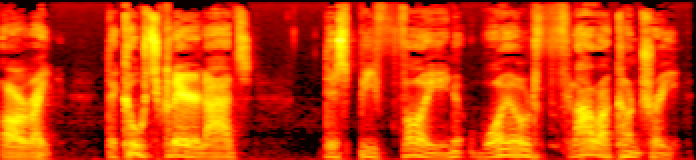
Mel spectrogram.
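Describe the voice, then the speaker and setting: A man voicing a boisterous pirate captain, loud and gruff with hearty pirate talk, in a storybook tale. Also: mid-range voice, lively intonation, slow, exaggerated voice. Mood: bellowing. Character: boisterous male pirate captain, flower lover.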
